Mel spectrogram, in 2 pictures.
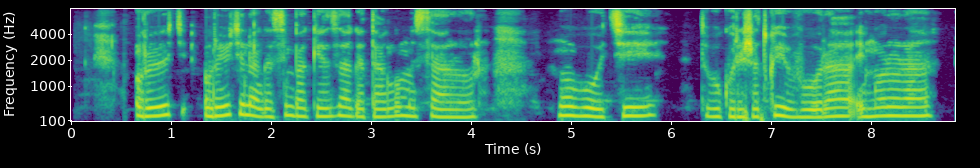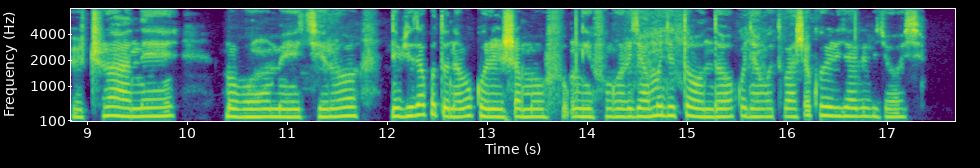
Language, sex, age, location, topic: Kinyarwanda, female, 25-35, Kigali, health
